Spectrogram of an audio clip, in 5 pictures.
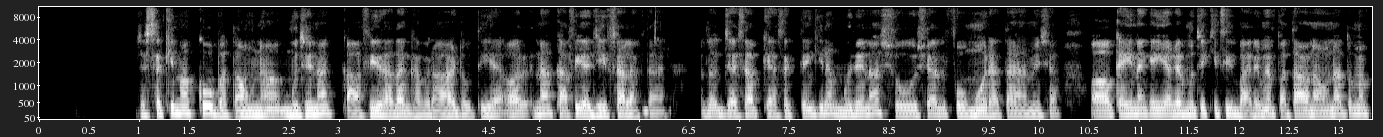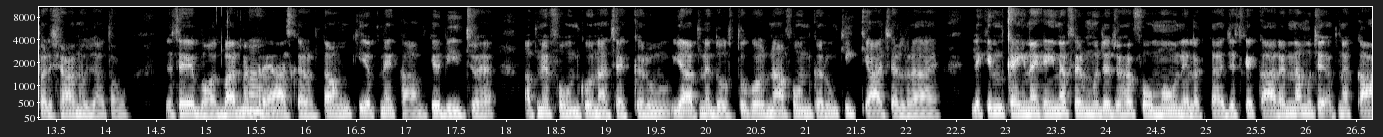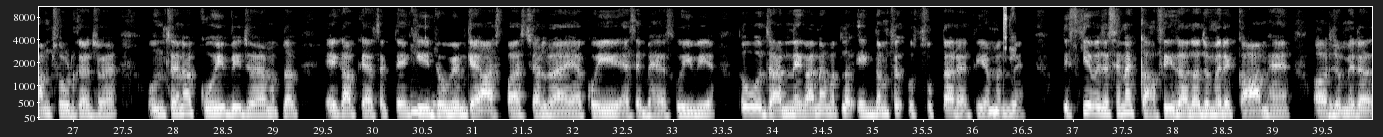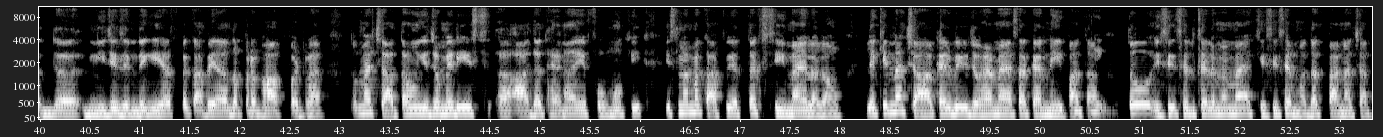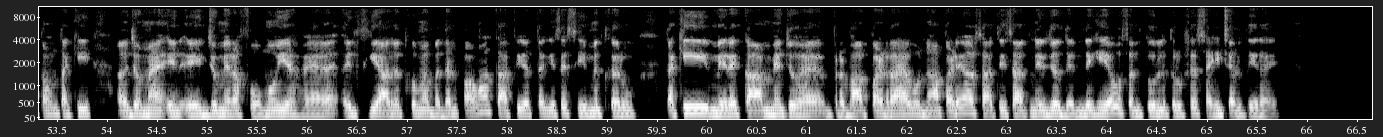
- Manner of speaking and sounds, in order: in English: "सोशल फ़ोमो"; tongue click; in English: "चेक"; in English: "फ़ोमो"; in English: "फ़ोमो"; in English: "फ़ोमो"
- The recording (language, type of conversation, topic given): Hindi, advice, मैं ‘छूट जाने के डर’ (FOMO) के दबाव में रहते हुए अपनी सीमाएँ तय करना कैसे सीखूँ?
